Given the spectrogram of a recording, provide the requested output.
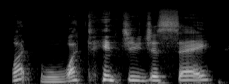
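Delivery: slow, high disbelieving laugh; floored by what he heard; stunned disbelief. Acted. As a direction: spell out each word in shock. Shocked at Peter's name.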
